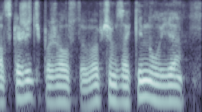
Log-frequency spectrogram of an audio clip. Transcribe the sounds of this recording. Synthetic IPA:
pət̪skɐʐɨtʲɪ̥pɐʐɑlˠəst̪əvopɕːɪmzɐkʲinulˠja

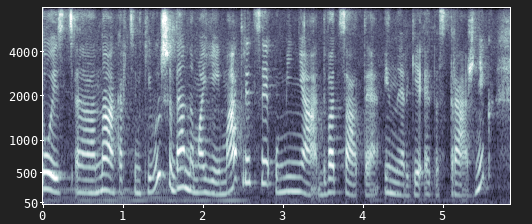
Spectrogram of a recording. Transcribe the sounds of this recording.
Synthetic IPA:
t̪ojɪsʲtʲənəkɐrtʲinkʲɪvɨʂɨd̪anəmɐjejmat̪ɾʲɪt̪sɨʔʊmʲɪnʲa̰d̪vɐt̪sat̪ə̰jə̰ɪnɛrɡʲɪjəʔɛt̪əst̪ɾa̰ʐnʲɪk

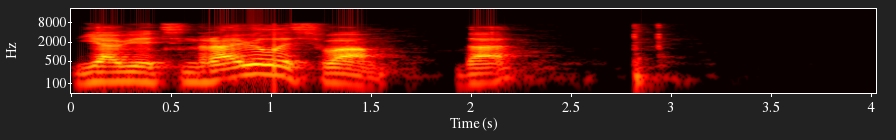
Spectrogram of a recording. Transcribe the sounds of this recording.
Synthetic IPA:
javʲɛt͡sʲʰnravʲilˠɐsʲvam | d̪a

